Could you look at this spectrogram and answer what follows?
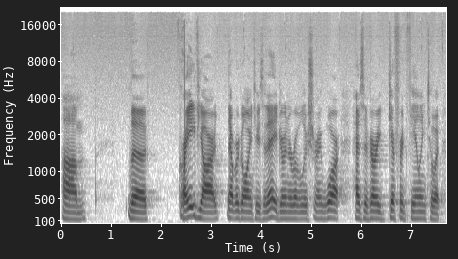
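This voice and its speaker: A man speaking as a guest historian, explaining literature and history in deliberate, emphatic phrases with pauses. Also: medium pitch, fairly even intonation, mellow, clean tone.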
